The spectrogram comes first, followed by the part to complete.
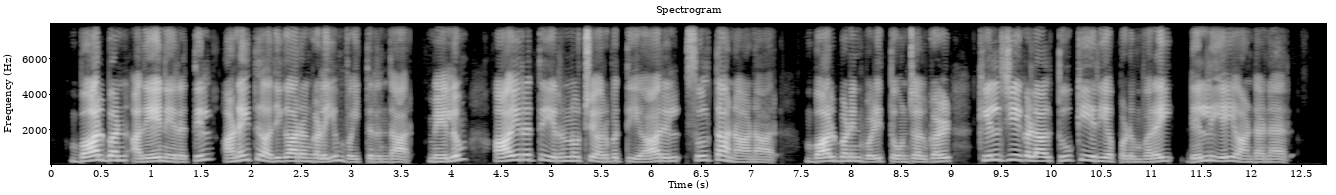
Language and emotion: Tamil, neutral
